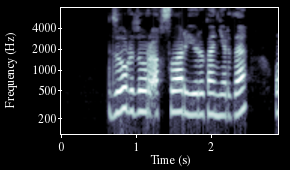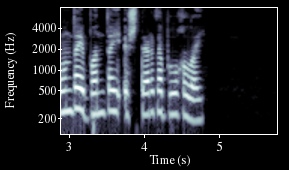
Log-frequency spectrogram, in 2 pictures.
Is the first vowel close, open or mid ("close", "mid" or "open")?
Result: close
